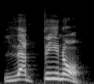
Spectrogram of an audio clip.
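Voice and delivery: mock Spanish accent. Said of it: "thick accent, Spanish accent".

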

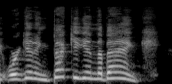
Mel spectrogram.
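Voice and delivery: very high, loud put-on commentator voice; mocking the commentator's line, very high and loud; Kevin Patrick impression. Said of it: "I can't do his accent".

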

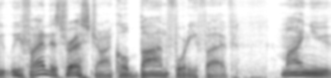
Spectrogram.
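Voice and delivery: ordinary talk

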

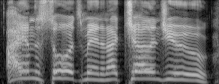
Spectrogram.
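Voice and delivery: high, theatrical fantasy hero voice; nerdy swordsman voice. Pretend. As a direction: ham up a D and D swordsman challenge. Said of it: "like, a bunch of nerds playing D and D".

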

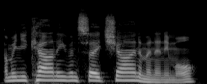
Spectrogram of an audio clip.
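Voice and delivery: imitated Englishman, chatty British accent. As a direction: put on a British driver's accent. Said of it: "the accent you just did".

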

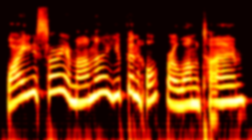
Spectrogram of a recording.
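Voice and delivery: high, sweet child voice voicing her kids; kids' voice. Kids reassure their mama about her job, high child voice. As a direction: play the kids cheering mom on, lightly high. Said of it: "And they're like".

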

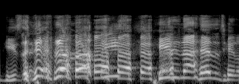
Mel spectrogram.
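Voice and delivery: words squeezed out through high laughter; laughing. Real, not acted. Teasing his friend who kept eating, laughing hard.

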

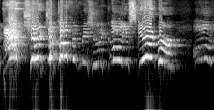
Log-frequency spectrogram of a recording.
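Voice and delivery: laugh-cry as the cat bolts; high laughing squeal. Real, not acted.

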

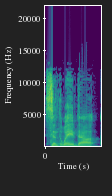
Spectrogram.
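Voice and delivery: high, slow, playful drawn-out synth. Real, not acted. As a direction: stretch synth waved out, goofing.

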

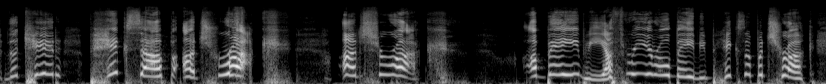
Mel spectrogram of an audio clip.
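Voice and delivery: stunned outburst; incredulous. Real, not acted. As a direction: hammer home how absurd it is. Stunned retelling of the absurd scene.

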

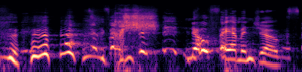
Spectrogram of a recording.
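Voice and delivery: slow, high, laughing protest; crying with laughter. Real, not acted. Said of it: "laughing cry".

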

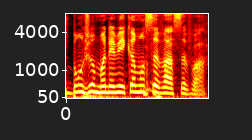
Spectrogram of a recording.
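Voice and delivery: mock French bonjour; playful French greeting. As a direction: greet him like a Parisian.

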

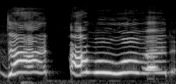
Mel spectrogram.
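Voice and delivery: high, loud, slow teary wail; mock wailing cry. Teen wailing to her confused dad, mock crying. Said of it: "I'm, like, crying".

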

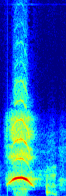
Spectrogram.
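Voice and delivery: sharp high frightened gasp; startled gasp. Acted. Girl startled by a man at her window, sharp gasp.

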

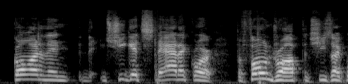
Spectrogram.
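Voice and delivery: ordinary talk

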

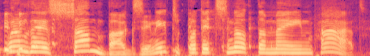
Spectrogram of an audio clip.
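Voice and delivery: high and slow, sheepish backpedal; defensive Brit. Retold or imitated. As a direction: explain it away, prim and slow. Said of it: "how British people get offended".

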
